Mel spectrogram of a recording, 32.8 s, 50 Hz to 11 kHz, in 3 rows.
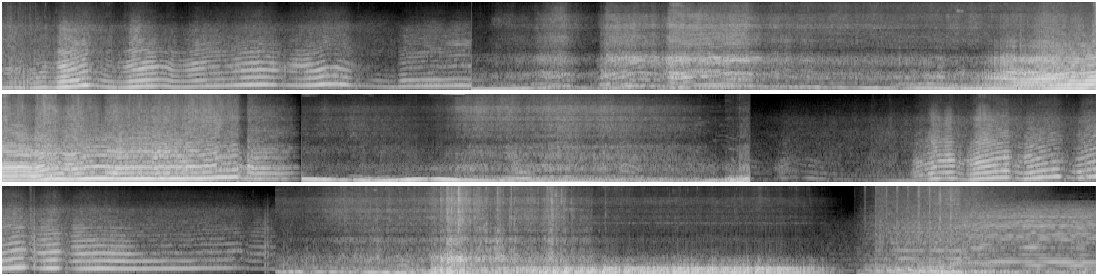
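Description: Rally cars on tarmac stages, engines revving hard and changing gear as they pass, in a run of short clips cut together; the first is a Mk2 Ford Escort. The pitch climbs and drops again and again, with a brief lull shortly after the middle.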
